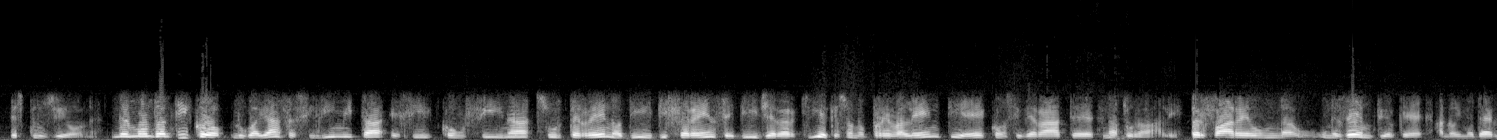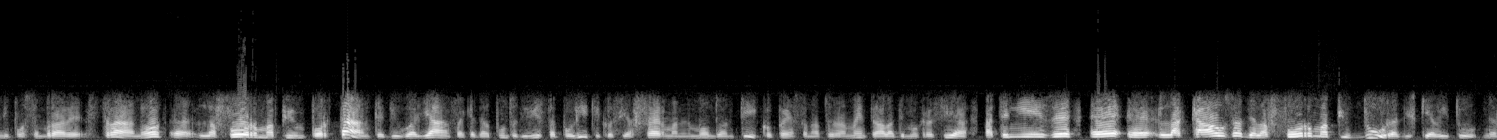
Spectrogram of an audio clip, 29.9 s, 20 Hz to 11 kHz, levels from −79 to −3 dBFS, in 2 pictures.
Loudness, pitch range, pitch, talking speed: -16 LUFS, 130-165 Hz, 140 Hz, 140 wpm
